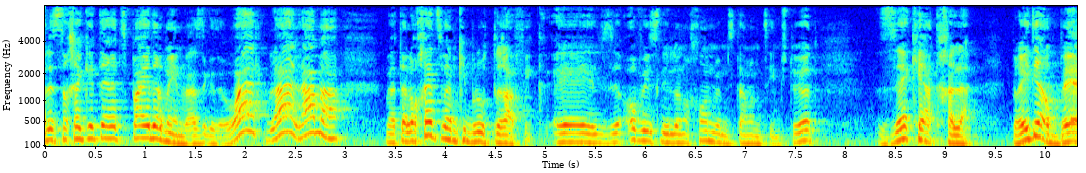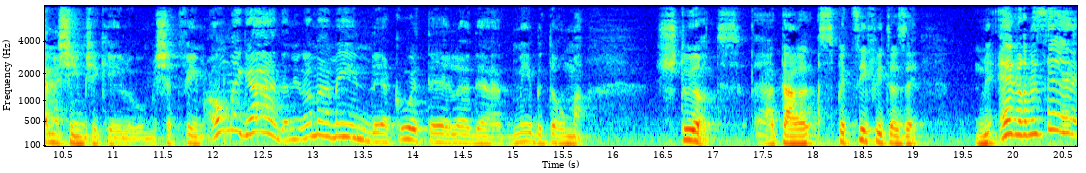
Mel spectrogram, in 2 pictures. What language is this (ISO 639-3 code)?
heb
